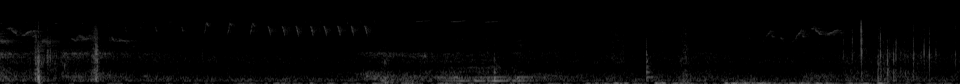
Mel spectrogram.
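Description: A songbird singing a quick run of high, evenly repeated notes for about two seconds, starting a second and a half in, with a few short chirps near the end. A few soft footfalls on the trail click here and there.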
